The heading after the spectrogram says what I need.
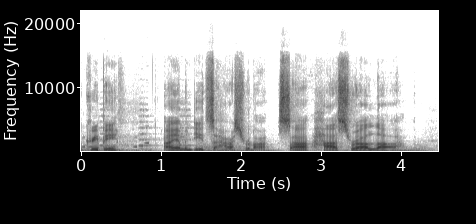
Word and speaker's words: Sahasrahla: Sahasrahla.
